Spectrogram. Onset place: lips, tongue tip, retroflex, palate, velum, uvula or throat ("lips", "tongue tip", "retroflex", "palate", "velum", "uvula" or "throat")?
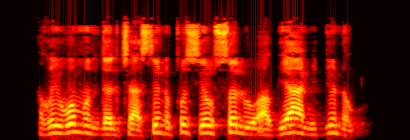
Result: throat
